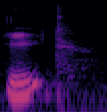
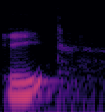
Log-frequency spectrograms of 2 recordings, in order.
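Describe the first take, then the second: Both takes have the same delivery.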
